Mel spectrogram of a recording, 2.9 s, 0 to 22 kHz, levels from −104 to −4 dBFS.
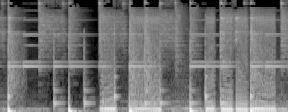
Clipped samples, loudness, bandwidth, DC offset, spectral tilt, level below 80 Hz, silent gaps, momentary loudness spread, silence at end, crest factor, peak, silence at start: under 0.1%; -22 LUFS; over 20 kHz; under 0.1%; -5 dB/octave; -24 dBFS; none; 9 LU; 0 s; 18 dB; -2 dBFS; 0 s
